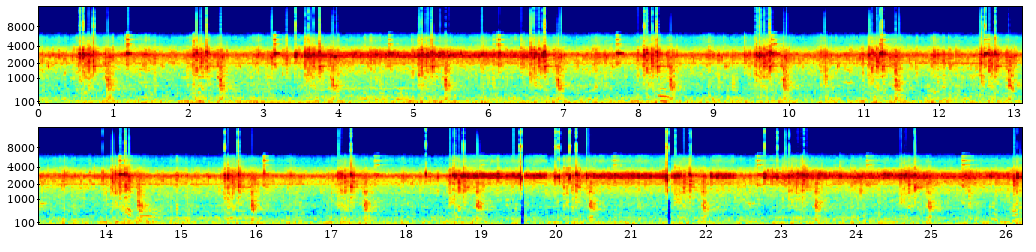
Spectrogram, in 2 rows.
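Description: MQD 18 II tea bag packing machine running: a steady high hum with a regular mechanical clicking, about two clicks a second, as its mechanisms cycle.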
